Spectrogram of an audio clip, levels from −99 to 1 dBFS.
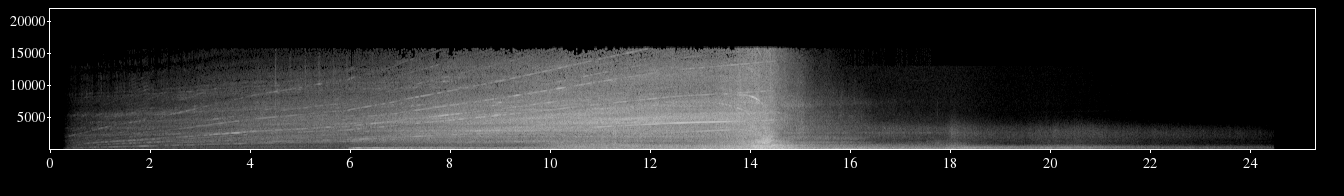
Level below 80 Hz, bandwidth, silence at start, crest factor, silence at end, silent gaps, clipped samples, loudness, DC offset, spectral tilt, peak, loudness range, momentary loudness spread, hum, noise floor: -50 dBFS; 16 kHz; 2.45 s; 22 dB; 4.5 s; none; under 0.1%; -25 LUFS; under 0.1%; -1.5 dB/octave; -8 dBFS; 24 LU; 25 LU; none; -71 dBFS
